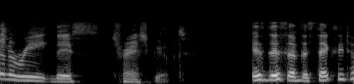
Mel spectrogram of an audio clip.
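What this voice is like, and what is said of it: Usual voice. Nothing is said of it.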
